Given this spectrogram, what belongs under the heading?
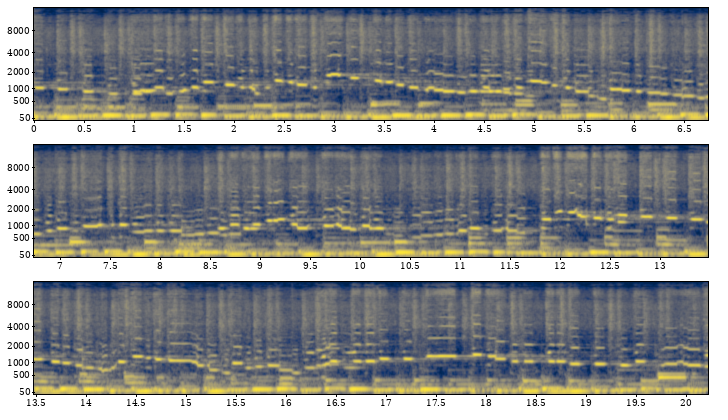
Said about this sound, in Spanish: su maravillosa flauta y su flauta baja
